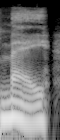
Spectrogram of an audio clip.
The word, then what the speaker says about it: me: That word is me, pronounced roughly as may, and it is one of the most significant and least straightforwardly translatable concepts in all of Mesopotamian thought.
